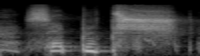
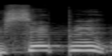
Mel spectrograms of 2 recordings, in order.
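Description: First: Unvoiced whispered call with a psst. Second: Said in the usual way. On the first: Kasperl secretly waking the sleeping Seppel, whispered. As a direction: hiss his name so nobody else wakes.

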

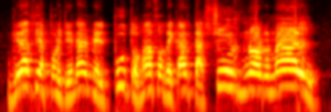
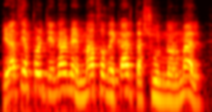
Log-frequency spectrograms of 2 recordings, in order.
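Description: First: Subnormal drawn out very slowly and loud; taunting gamer, stretching the insult; stretched mocking insult. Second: Said in the usual way. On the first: Shown as a demonstration. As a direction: drag out subnormal, very slow and louder. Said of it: "repeated with emphasis". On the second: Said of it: "repeats it louder".

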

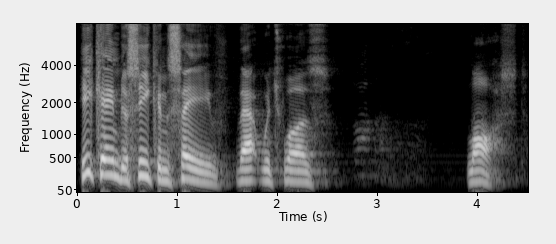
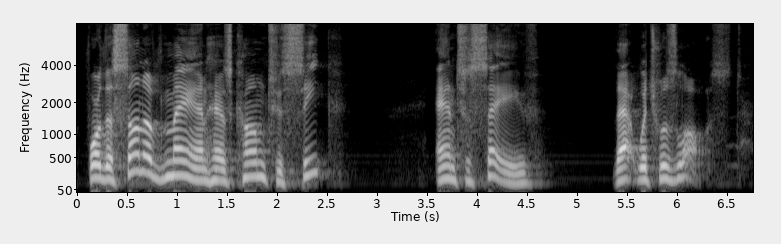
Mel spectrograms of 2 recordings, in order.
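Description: First: Louder, slow, with a pause before "lost"; slow emphatic verse. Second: Slow, weighty delivery, every word of "seek" and "save" leaned on; slow proclaimed verse. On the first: Preacher repeating the key verse to close, slow and louder. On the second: Preacher driving home the key verse, slow and deliberate. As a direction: land the key verse slowly for the church. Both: Acted.

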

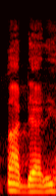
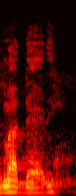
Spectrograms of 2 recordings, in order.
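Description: First: Said in the usual way. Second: Much softer and lower, a hushed confident answer; hushed firm reply to the brothers; quiet conviction. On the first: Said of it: "repeats the answer". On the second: Retold or imitated. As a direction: lay it down softly and lower. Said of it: "answers brothers with quiet conviction".

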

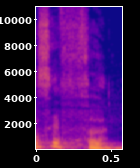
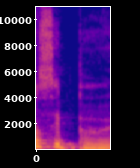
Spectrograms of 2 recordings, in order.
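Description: First: C'est feu with a soft F; Hebrew fe sound. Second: C'est peu with a crisp P; Hebrew pe sound. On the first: Teacher demonstrating the undotted letter, soft F. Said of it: "quand il n'y a pas de point". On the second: Teacher demonstrating the dotted letter, crisp P. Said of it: "quand il y a un point". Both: Shown as a demonstration.

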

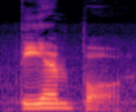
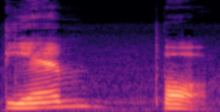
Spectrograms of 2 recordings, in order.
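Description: First: Said in the usual way. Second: Tiempo broken into TIEM, pause, PO; split into syllables. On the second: Shown as a demonstration. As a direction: say Tiempo one syllable at a time. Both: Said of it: "Two syllables".

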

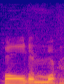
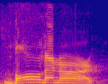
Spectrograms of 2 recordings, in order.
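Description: First: Said in the usual way. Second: High, drawn-out cry of VOLDEMORT; calling out. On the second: Pretend. Player scolding the game character, high drawn-out cry.

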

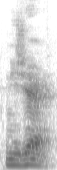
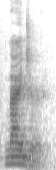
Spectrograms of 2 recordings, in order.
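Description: First: Niger said as nee-ZHAIR; French pronunciation. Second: Niger said as NY-jer, stress first; English pronunciation. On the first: What people are starting to say, French pronunciation. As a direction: say Niger the French way, stress on the end. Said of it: "they're starting to say". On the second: What people were calling it a week ago, English pronunciation. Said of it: "people were calling it Niger". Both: Shown as a demonstration.

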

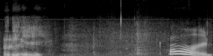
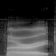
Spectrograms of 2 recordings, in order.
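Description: First: Put-on throat cleared, light old-lady voice; grandma voice. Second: Said in the usual way. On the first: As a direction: settle back into playing granny. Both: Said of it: "Let me get my grandma voice back on".

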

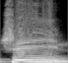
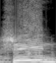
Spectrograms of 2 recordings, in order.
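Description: First: ট্রেন said "tre-in", with an i glide; correct "trein" glide. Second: ট্রেন with one plain e vowel; pure e in ট্রেন; common mistaken "tren". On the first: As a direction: stretch ট্রেন into "treyin". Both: Shown as a demonstration. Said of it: "ভুল উচ্চারণ করি বলে".

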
